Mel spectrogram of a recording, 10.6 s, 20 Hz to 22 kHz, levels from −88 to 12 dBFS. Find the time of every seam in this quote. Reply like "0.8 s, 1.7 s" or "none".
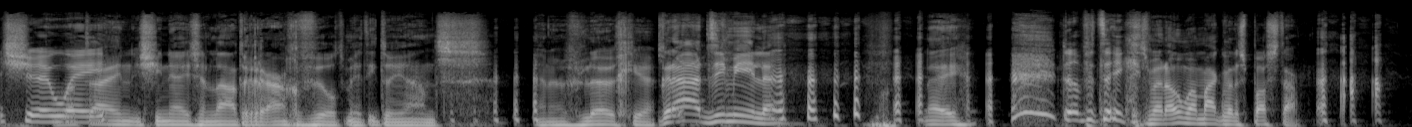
4.9 s, 8.5 s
